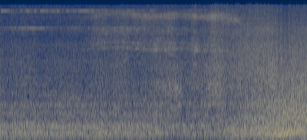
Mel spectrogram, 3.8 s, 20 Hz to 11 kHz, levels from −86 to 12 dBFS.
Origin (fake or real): real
